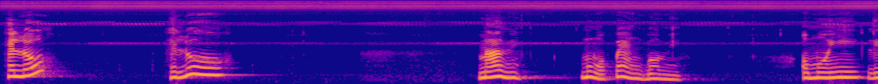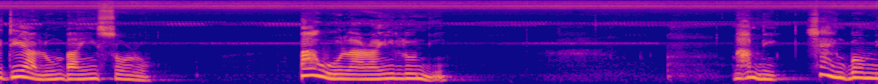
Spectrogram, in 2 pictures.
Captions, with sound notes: - Hello? Hello. (speaking in Yoruba)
